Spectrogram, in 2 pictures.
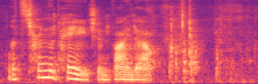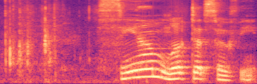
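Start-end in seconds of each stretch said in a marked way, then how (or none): none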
